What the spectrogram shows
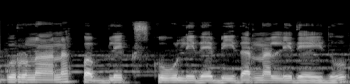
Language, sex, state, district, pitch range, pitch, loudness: Kannada, male, Karnataka, Bidar, 95-110 Hz, 100 Hz, -17 LUFS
